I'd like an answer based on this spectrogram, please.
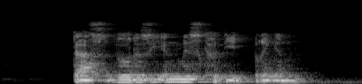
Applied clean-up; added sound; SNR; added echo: none; none; none; reverberation time 0.7 s.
